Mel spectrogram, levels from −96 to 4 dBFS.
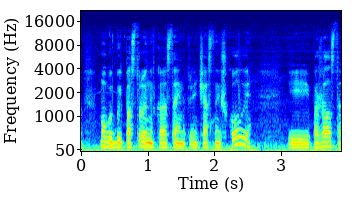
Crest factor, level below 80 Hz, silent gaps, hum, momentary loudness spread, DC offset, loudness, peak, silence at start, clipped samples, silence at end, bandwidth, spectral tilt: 16 dB; -48 dBFS; none; none; 6 LU; under 0.1%; -32 LUFS; -16 dBFS; 0 s; under 0.1%; 0 s; 14.5 kHz; -7.5 dB/octave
